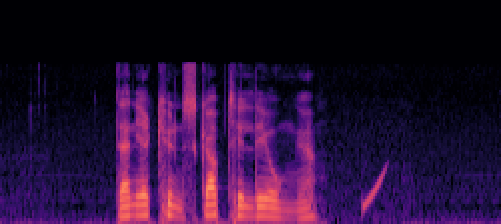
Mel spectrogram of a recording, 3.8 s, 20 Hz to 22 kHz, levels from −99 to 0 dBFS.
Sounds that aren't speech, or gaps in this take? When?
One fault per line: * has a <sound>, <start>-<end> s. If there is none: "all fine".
* has a chirp, 2.7-2.9 s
